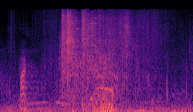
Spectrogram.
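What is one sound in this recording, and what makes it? A heavy door creaks open.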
